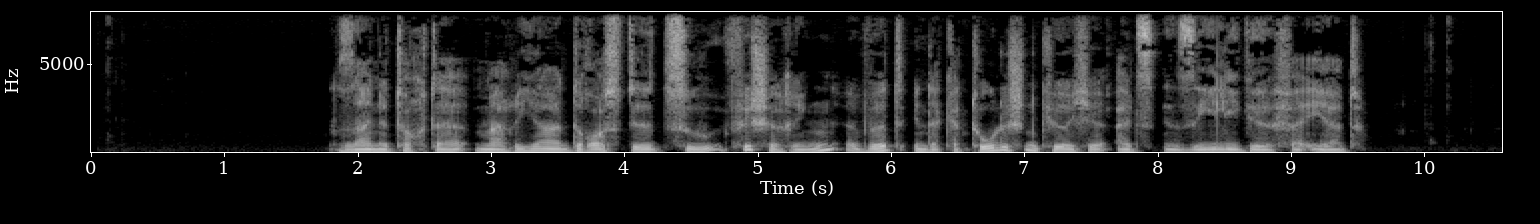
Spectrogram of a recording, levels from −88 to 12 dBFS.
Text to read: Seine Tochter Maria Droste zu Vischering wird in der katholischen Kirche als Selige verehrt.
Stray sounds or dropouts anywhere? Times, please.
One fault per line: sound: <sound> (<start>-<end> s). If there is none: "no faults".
no faults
